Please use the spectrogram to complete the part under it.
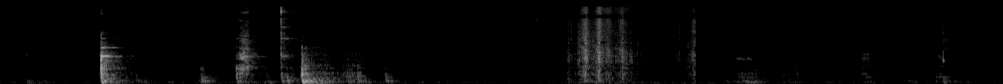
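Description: A metal spoon clinks and scrapes against a bowl.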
